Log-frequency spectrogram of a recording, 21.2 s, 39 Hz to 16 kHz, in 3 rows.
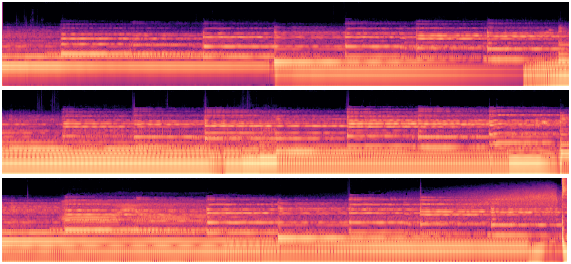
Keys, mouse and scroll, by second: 2.3-3.9 alt+drag, 3.9 alt+scroll down 1, 4.9-7.2 drag, 7.2-19.7 alt+drag.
